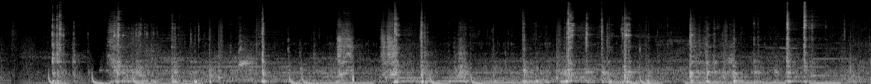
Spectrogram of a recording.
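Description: A flathead screwdriver works loose a garbage disposal lock nut, giving a series of close metallic clicks, scrapes and ratcheting knocks in an uneven rhythm, alone without talking.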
